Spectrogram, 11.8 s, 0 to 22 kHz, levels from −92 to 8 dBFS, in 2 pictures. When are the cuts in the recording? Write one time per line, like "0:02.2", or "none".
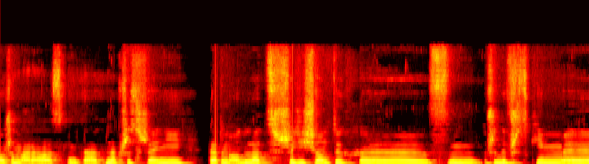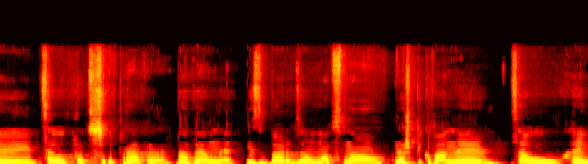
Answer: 0:04.8
0:08.3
